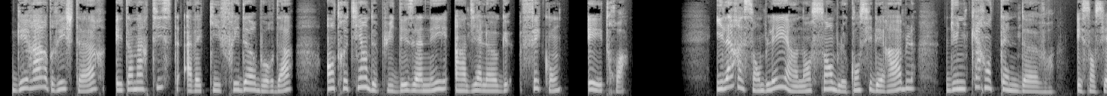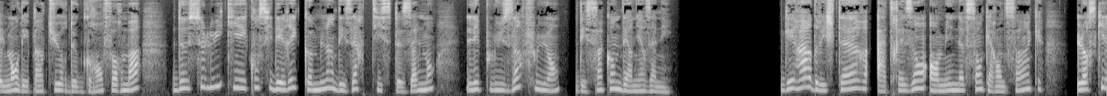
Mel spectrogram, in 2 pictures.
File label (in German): FR Sanft; Fremdtake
